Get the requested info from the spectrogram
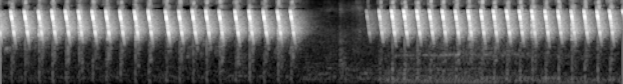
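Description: A hill prinia delivers a rapid, drilling run of high, sharp notes, about eight or nine a second, with a half-second break before the burst resumes.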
